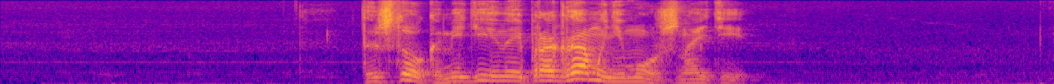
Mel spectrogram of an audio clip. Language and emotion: Russian, angry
